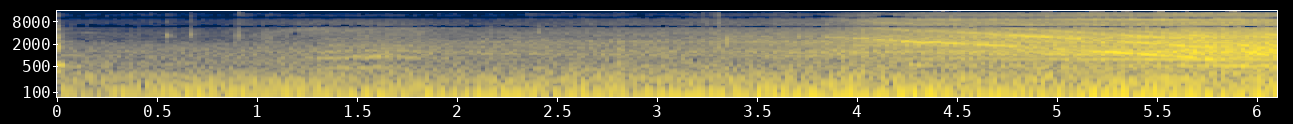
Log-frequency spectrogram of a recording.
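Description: Electric RC drag car's motor whine, rising in level and falling in pitch through the second half as the car slows near the microphone, with tyre rumble on asphalt underneath.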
